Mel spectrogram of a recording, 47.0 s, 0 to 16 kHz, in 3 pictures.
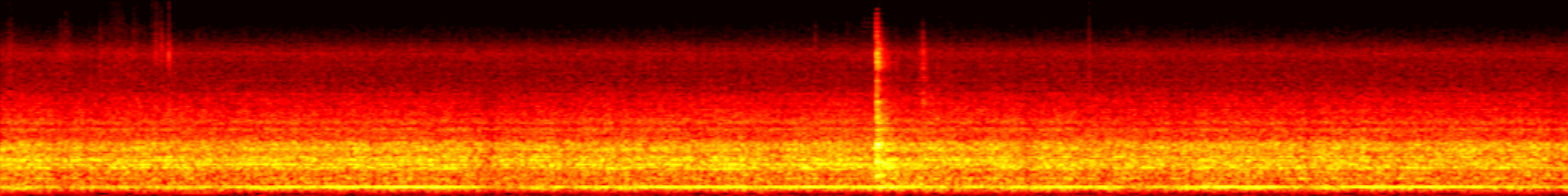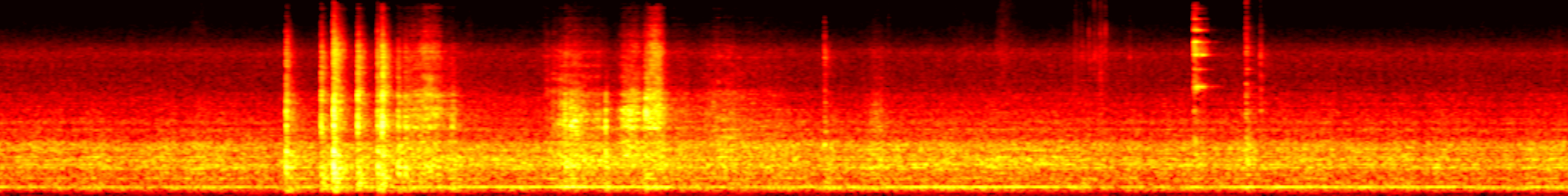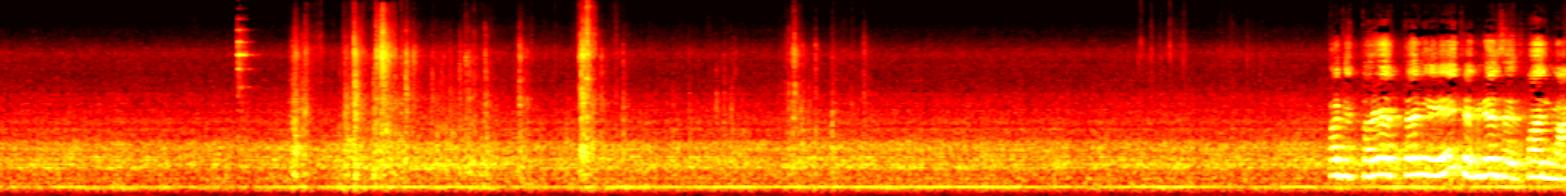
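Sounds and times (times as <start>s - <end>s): spatula scraping griddle pan: 19.4s - 20.4s, 21.1s - 23.6s
plastic bag crackling: 34.2s - 40.1s.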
